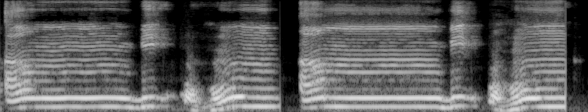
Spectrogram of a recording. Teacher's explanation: اکثر لوگ اسے انبہم پڑھتے ہیں، انبہم یعنی حمزہ اور با کو ملا دیتے ہیں، جبکہ صحیح یہ ہے کہ آپ نے با کے بعد جو حمزہ ساکن ہے یہاں تھوڑا سا وقفہ کرنا ہے، چھوٹا سا جھٹکا دینا ہے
